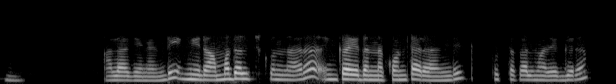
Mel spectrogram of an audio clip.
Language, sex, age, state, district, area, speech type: Telugu, female, 18-30, Andhra Pradesh, Palnadu, rural, conversation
